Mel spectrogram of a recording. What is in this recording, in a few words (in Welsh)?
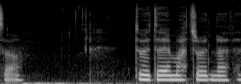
"ymadrodd", Welsh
